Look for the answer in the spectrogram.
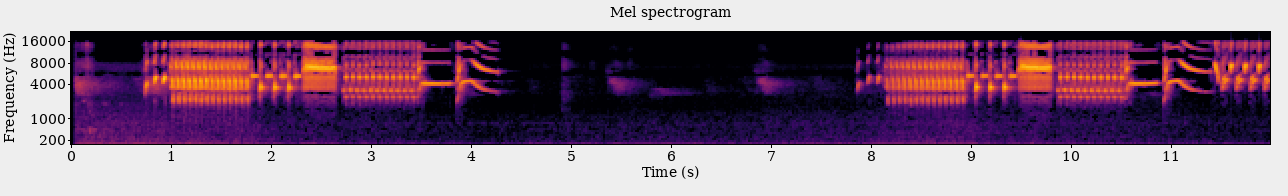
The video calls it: European Goldfinch mule singing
